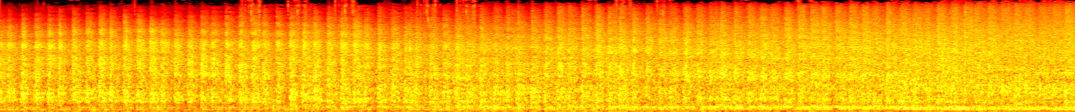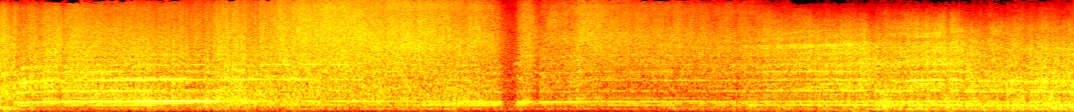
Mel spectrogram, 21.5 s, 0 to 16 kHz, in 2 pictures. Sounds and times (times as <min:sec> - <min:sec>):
Clickety-clack: 0:00.0 - 0:21.4
Railroad car, train wagon: 0:00.0 - 0:21.4
Train whistle: 0:10.9 - 0:21.4.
